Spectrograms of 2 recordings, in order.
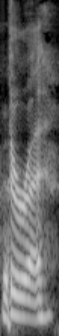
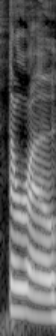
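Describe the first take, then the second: First: The word is said in an Australian accent. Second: The word is said in an American accent. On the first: This is how the other person said it. The speaker calls it wrong. "not thorough" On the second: This is how it is said locally. The speaker calls it right. "it's thorough where we are"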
